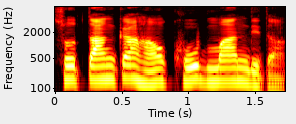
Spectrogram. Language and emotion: Goan Konkani, neutral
